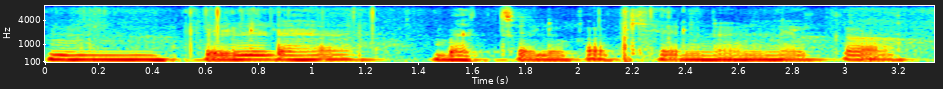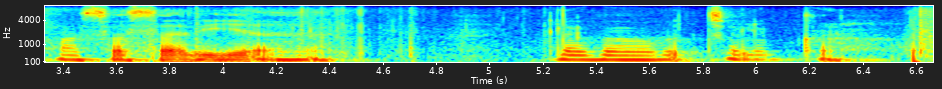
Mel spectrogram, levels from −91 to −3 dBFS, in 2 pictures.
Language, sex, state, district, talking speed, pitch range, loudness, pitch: Hindi, female, Chhattisgarh, Sukma, 160 wpm, 175-185 Hz, -19 LUFS, 180 Hz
